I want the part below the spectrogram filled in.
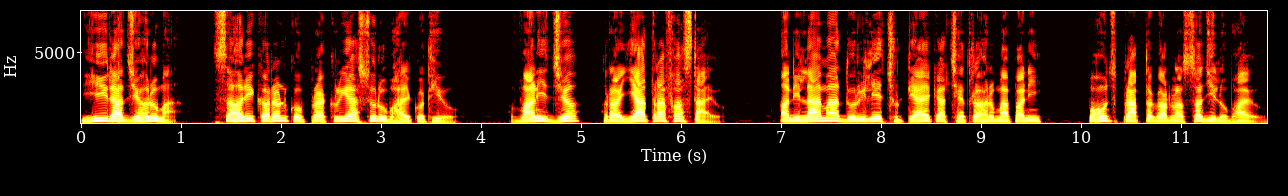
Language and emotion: Nepali, neutral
